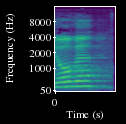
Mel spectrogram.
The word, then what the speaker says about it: योग: कैसा उच्चारण होना चाहिए actually speaking we don't say भोगा से भोग सिमिलरली योग इ द करेक्ट प्रोन योग इ correct pronunciation but then whether you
